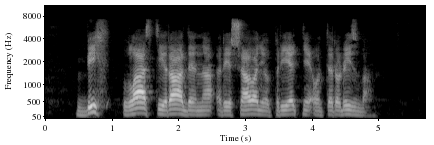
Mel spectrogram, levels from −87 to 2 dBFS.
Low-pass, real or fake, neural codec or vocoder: 7.2 kHz; real; none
